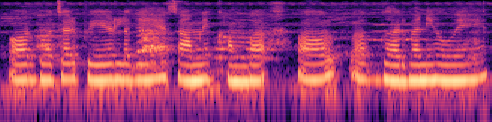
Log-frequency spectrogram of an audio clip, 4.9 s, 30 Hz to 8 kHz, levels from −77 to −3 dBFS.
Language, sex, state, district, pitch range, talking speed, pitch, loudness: Hindi, female, Uttar Pradesh, Lucknow, 205-220 Hz, 160 wpm, 215 Hz, -14 LUFS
